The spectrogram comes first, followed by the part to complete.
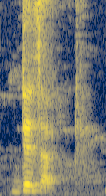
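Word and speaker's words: dessert: लीजिए आप एक बारी इन दोनों को अलग-अलग तरीके से प्रोनाउंस किया जाता है डेजर्ट में आर का साउंड बहुत ज्यादा आता है बट डेजर्ट डेजर्ट यहां पर आई का साउंड थोड़ा सा आता है जो मीठे वाला डेजर्ट है ना वहां पे थोड़ा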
